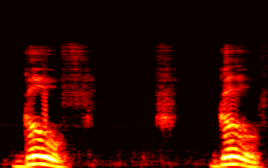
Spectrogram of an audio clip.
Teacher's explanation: Esse F, ele é assoprado.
